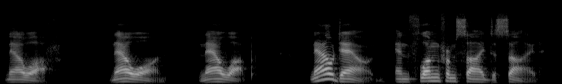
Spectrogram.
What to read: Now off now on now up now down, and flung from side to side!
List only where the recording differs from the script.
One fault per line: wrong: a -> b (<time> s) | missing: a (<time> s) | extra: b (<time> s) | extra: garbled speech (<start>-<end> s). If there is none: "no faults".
no faults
